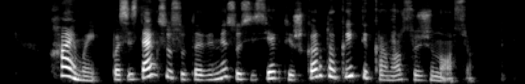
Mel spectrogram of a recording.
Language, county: Lithuanian, Vilnius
